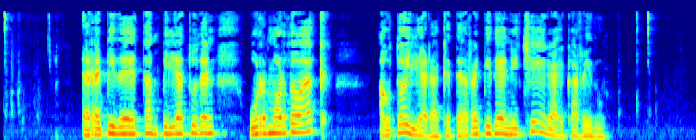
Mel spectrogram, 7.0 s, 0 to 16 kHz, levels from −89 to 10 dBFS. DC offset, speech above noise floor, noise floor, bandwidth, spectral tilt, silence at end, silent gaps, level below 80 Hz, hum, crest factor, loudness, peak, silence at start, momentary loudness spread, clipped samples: under 0.1%; 34 dB; -51 dBFS; 11.5 kHz; -5 dB/octave; 0.9 s; none; -54 dBFS; none; 18 dB; -18 LUFS; -2 dBFS; 0.05 s; 15 LU; under 0.1%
